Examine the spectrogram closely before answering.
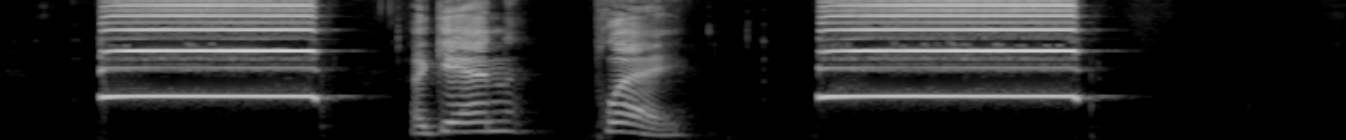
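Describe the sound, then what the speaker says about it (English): Recorder sounds a steady note B twice, each clean whistle-like tone held for about a second. A short spoken cue comes between the two notes. "To play a B, you cover the back hole with your thumb and the first front hole with your index finger."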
